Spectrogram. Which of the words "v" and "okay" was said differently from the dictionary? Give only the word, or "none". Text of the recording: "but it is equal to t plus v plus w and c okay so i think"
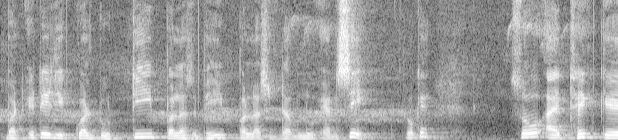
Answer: v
